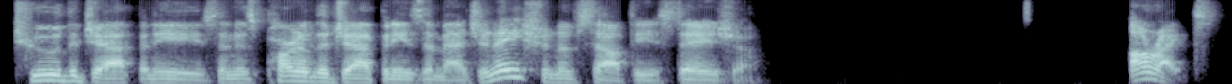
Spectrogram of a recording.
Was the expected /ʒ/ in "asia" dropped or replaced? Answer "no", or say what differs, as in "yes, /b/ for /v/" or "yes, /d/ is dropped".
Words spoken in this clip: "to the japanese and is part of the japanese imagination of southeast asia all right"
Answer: no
